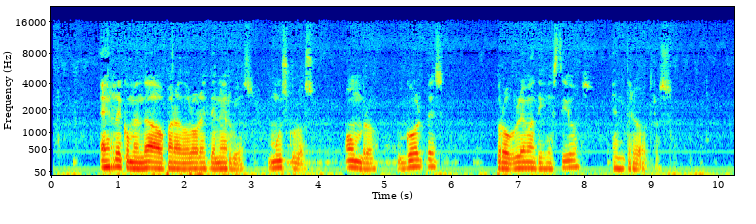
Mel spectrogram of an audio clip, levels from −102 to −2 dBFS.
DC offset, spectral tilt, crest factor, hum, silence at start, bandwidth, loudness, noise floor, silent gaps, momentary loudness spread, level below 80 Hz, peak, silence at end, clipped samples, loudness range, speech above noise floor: under 0.1%; -7.5 dB/octave; 18 dB; none; 0.1 s; 16 kHz; -21 LUFS; -45 dBFS; none; 17 LU; -48 dBFS; -4 dBFS; 0.1 s; under 0.1%; 5 LU; 25 dB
